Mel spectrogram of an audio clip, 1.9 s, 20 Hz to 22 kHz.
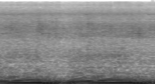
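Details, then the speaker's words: Mazda RX-7 rotary engine after sitting over 2 years not running, fires first go once an unplugged black connector is plugged in; low smooth rotary burble at steady idle with slight rise and fall, no stumbling; searches for idle until warmed up. "As soon as I plugged that in, she fired up first go. So it definitely does run now. Sounds amazing. I love the sound of the rotary engines."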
